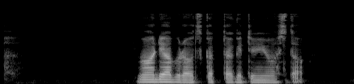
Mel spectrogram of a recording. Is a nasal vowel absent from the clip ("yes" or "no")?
yes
